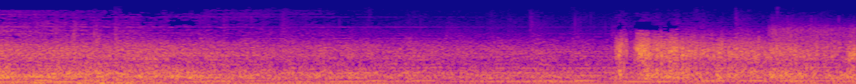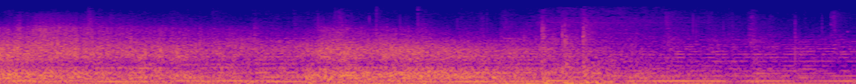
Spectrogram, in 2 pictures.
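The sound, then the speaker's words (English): A massive asteroid explosion roars on in a dense, continuous rumble, punctuated by several sharp bursts and cracks around the middle and near the end. Loud, with no voices. “we've escaped the explosion of the asteroid.”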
